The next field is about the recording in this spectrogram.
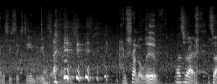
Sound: laugh

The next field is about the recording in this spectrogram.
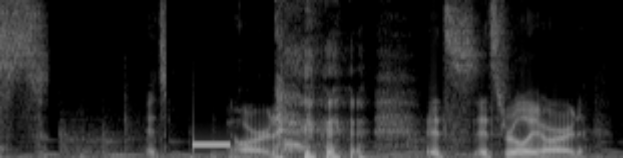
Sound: laughs

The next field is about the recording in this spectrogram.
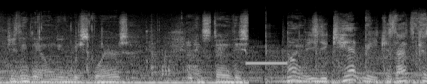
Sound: beep

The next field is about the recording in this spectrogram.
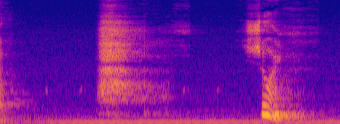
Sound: Sidney sighs

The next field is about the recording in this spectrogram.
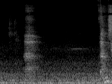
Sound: exhales

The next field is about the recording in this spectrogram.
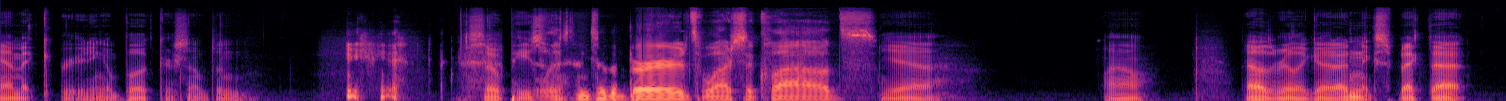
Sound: laughs

